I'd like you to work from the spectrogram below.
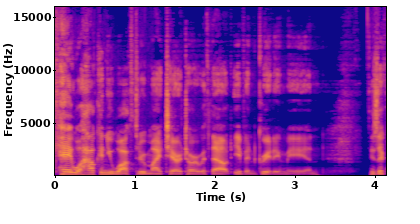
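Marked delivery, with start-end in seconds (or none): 0.0-3.1 put-on sassy dog voice. Retelling a folktale, quoting a dog who challenges the traveler: put-on sassy dog voice. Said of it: "the dog's kinda giving him a little sass".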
